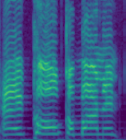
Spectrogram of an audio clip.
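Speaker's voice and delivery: very high-pitched mock holler; high, squealed welcome; excited calling out. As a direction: call a friend in with a squeaky high voice. Voicing Garrett calling friend in.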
